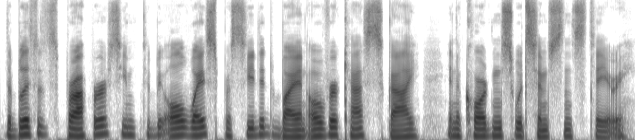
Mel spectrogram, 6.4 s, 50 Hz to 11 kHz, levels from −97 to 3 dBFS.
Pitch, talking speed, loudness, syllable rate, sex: 120 Hz, 160 wpm, -23 LUFS, 4.9 syllables/s, male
